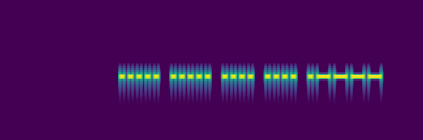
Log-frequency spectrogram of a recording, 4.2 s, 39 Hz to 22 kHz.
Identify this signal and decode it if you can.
Morse code, heard as a keyed tone, about 27 wpm, 700 Hz. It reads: 55HH1
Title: Five Challenging Letter-Number Combinations 28wpm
